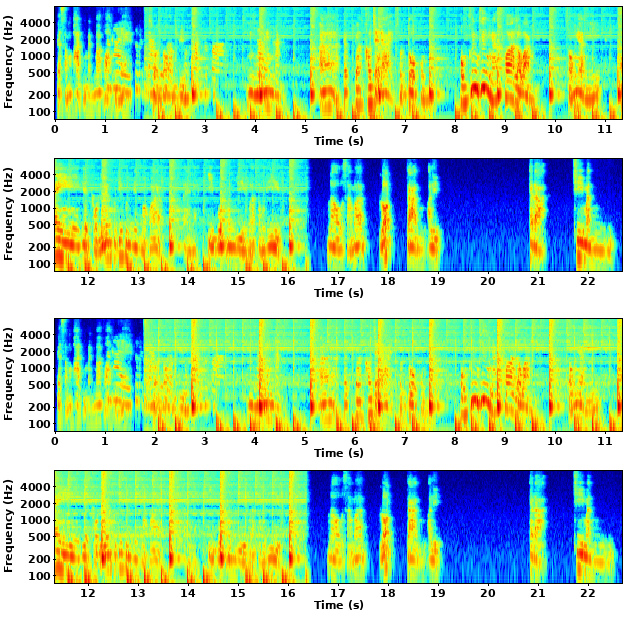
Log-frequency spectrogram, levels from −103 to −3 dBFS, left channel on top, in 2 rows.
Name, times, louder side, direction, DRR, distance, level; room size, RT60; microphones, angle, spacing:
voice 1, 0.0-1.5 1.9-2.7 3.8-4.6 5.3-7.6 8.1-9.7 10.2-10.9 11.3-13.5 13.9-15.9 16.8-17.6 17.8-18.1 18.4-19.1 20.8-21.1 21.7-22.5, left 4 dB, 80° left, 0.7 m, -25 dB
voice 2, 1.0-3.5 3.9-4.5, left 2 dB, 15° left, 0.3 m, -33 dB
sound 1, 1.8-16.4, right 3 dB, 60° right, 0.4 m, -23 dB
3.4 x 2.0 x 2.5 m
head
